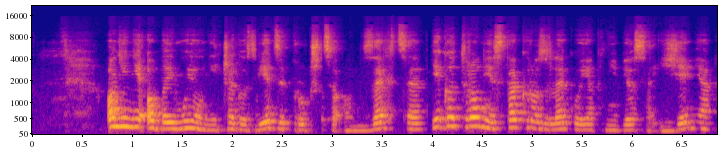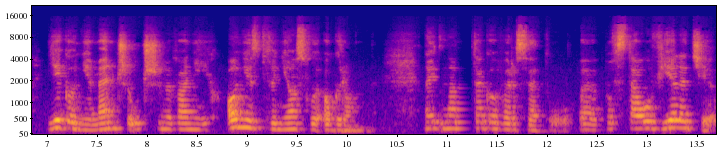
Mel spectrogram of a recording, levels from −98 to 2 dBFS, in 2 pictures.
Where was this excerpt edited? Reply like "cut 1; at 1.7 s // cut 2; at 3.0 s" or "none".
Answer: cut 1; at 2.2 s // cut 2; at 2.9 s // cut 3; at 4.0 s // cut 4; at 10.9 s // cut 5; at 11.2 s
